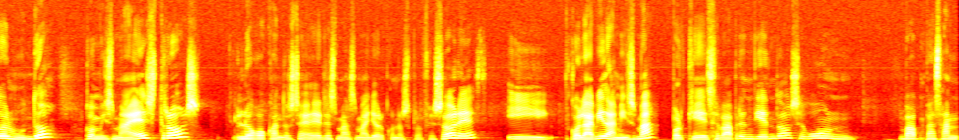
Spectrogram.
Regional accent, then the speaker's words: Madrid, Community of Madrid, Spain; born there; Nací aquí en Madrid capital, una ciudad que me encanta y a la que adoro.

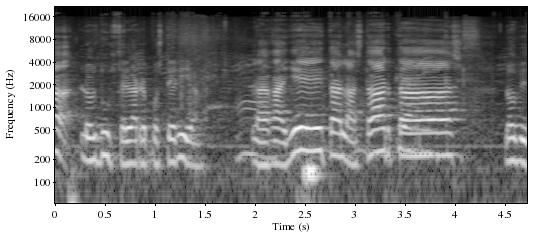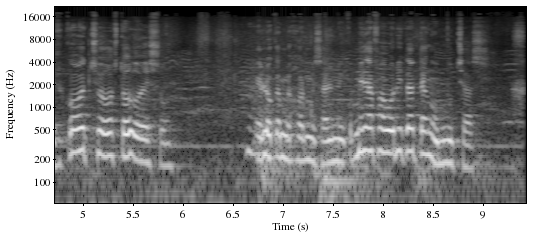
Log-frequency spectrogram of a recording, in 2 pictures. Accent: Galapagar, Community of Madrid, Spain; mi infancia la pasé aquí en Galapagar, en una granja que eran mis padres guardeses

